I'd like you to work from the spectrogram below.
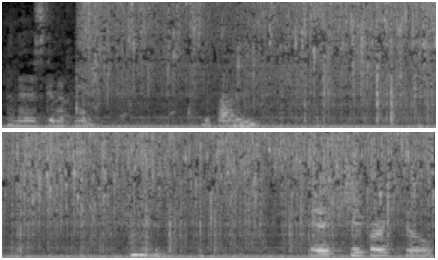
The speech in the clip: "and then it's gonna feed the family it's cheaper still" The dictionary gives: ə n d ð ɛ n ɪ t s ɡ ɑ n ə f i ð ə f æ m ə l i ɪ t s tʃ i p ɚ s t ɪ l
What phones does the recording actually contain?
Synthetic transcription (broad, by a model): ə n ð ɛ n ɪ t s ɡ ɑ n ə p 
